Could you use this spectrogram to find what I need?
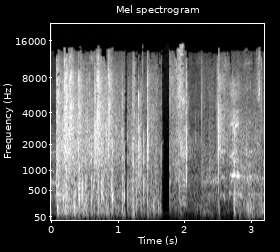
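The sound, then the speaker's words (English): Police and army gunfire at protesters in Bahrain, where tear gas and bullets were used: sharp, rapid cracks and bangs in dense bursts over continuous crowd noise and voices, with a brief drop to silence partway through. “The police and the army opened fire, using tear gas and bullets.”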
